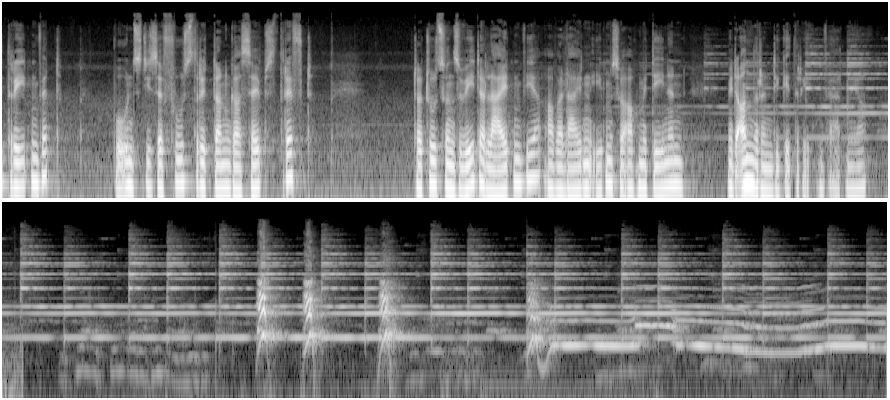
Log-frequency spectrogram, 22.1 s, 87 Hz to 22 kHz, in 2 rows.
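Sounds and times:
speech: 0.0s - 0.8s, 1.4s - 4.0s, 5.2s - 11.4s
church bells ringing: 7.1s - 22.1s
dogs barking: 14.3s - 15.2s, 15.8s - 16.2s, 17.6s - 18.5s
dogs howling: 14.3s - 16.2s, 17.2s - 22.1s.

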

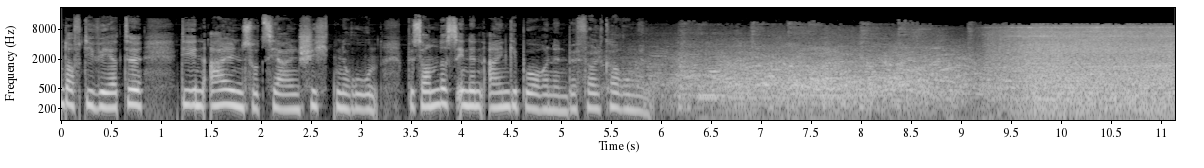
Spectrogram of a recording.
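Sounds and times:
speech: 0.0s - 6.3s
laughter: 6.0s - 9.6s
helicopter engine roar: 7.5s - 11.1s.

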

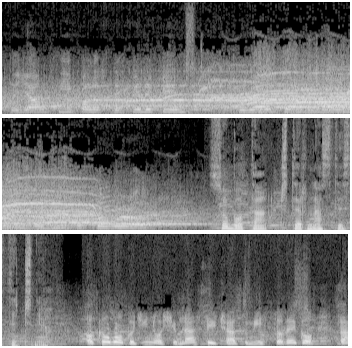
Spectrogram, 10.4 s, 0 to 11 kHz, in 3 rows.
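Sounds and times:
large crowd of young people cheering and shouting in Manila: 0.0s - 6.1s
speech: 0.1s - 10.4s.

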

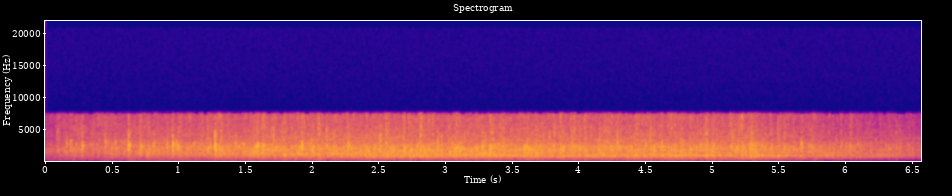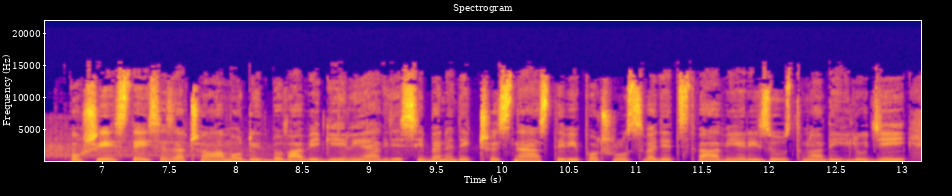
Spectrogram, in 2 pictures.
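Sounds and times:
large enthusiastic crowd cheering and applauding on the Montorso esplanade: 0.0s - 9.2s
speech: 6.8s - 13.1s.

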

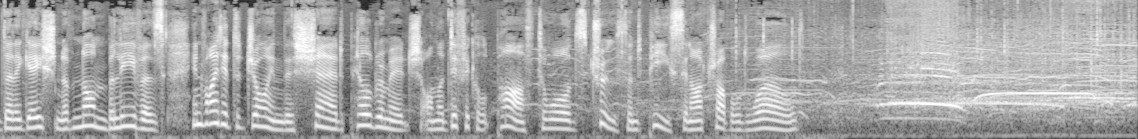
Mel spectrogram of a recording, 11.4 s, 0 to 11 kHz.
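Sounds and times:
speech: 0.0s - 8.2s
crowd of pilgrims cheering and calling out: 5.3s - 11.3s
scattered clapping: 7.0s - 11.3s.

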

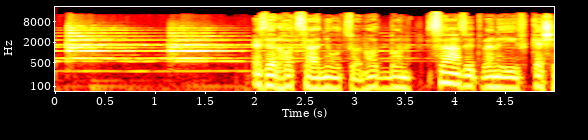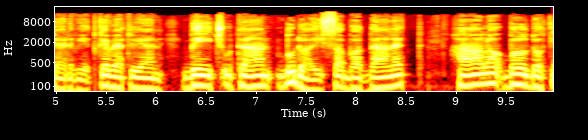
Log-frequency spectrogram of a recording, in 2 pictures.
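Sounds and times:
church bell tolling the noon bell: 0.0s - 4.4s
speech: 2.0s - 9.9s.

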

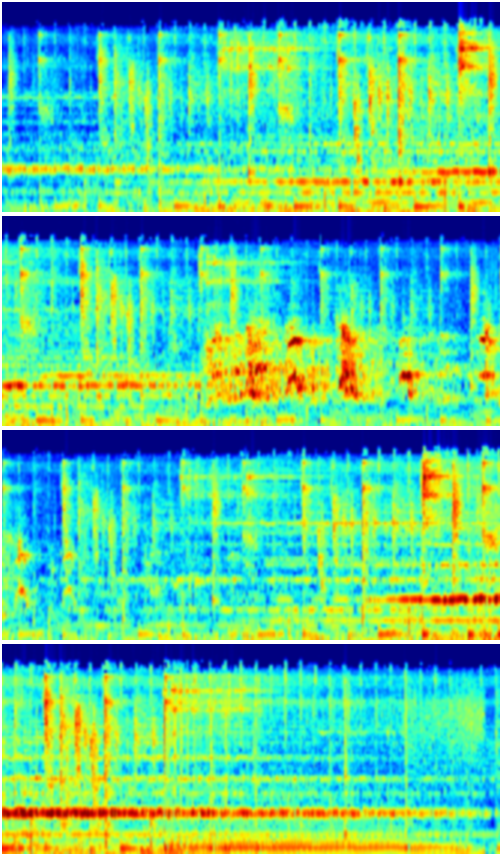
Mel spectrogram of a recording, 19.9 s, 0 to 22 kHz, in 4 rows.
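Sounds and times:
steady low hum: 0.0s - 19.9s
several dogs barking and yipping at the moon across a moonlit hillside: 6.9s - 13.3s.

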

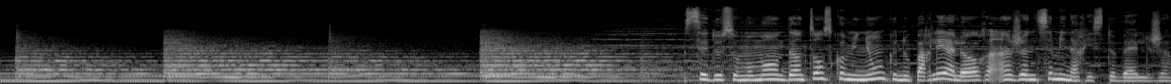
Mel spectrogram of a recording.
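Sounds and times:
church bell tolling the death knell for a pope in Rome: 0.0s - 8.5s
speech: 6.9s - 11.7s.

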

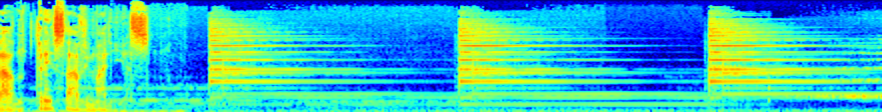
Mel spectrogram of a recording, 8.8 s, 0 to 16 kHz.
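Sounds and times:
speech: 0.0s - 1.6s
church bell strikes: 2.1s - 8.7s.

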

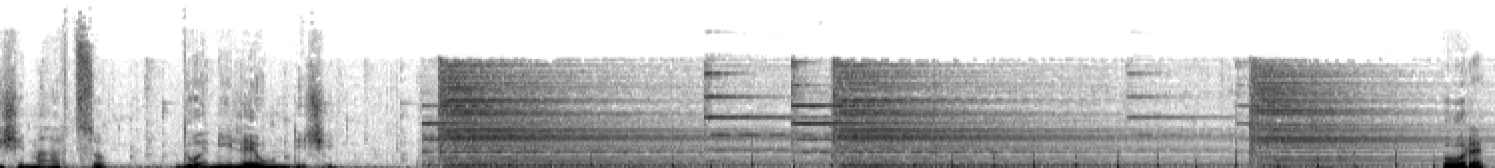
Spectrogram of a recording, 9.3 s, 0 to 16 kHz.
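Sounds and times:
speech: 0.0s - 2.2s, 9.0s - 9.3s
clock ticking: 0.0s - 9.3s
dense ringing bell-like tonal wash: 2.5s - 9.3s.

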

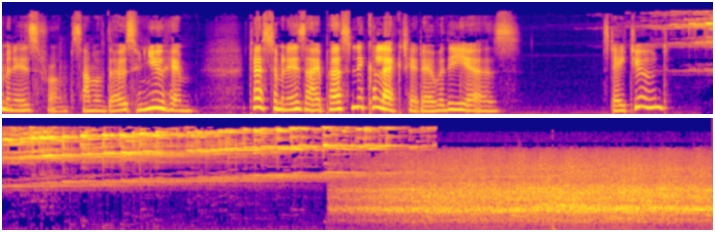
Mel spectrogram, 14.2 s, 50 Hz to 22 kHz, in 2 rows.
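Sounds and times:
speech: 0.0s - 5.2s, 6.0s - 6.8s
high bright ringing tones: 5.4s - 11.5s
prisoners cheering in an archival recording: 10.3s - 14.2s.

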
